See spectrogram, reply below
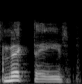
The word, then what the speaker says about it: MacDade: It's called McDade Boulevard, and but it's spelled MacDade, MAC. But I guess the A would be Yeah. – silent. It's pronounced McDade.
